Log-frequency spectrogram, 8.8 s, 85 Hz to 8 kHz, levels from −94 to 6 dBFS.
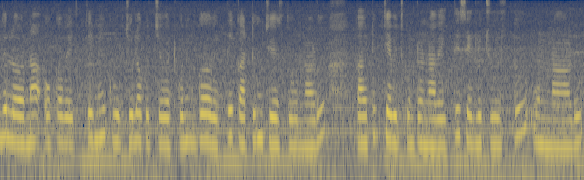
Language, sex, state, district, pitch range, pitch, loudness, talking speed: Telugu, female, Andhra Pradesh, Sri Satya Sai, 205-225 Hz, 215 Hz, -17 LUFS, 110 wpm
